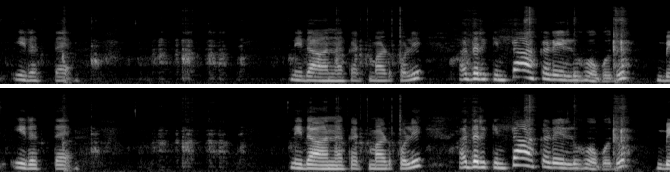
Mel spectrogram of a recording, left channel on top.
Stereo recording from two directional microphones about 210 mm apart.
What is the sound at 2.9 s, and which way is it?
Speech, 45° right (ahead or behind).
